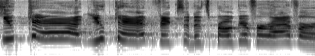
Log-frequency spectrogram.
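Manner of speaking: high, loud mock child insisting; whiny child. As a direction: play the upset kid who won't be consoled. Child's Lego creation breaks.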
